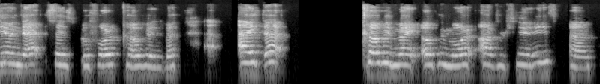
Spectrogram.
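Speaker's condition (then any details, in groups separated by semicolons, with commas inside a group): Cerebral palsy; cerebral palsy from birth, obstructive labor, oxygen deprivation, forceps delivery, couple weeks in NICU, moved to U.S. before age three for therapy; moderate to severe, wrote dissertation with typist in another state, works remotely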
